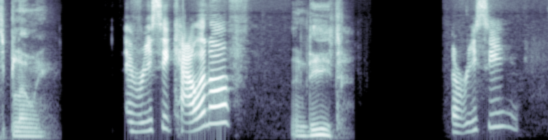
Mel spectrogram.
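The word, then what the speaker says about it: Aerisi: the risi kalinoff indeed arisi like a Reese's cup like the little candies okay the name is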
